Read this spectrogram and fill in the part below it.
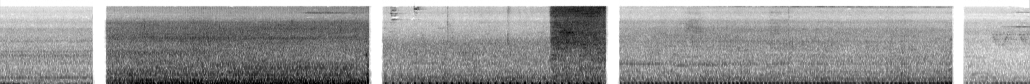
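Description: City traffic hums nearby.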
